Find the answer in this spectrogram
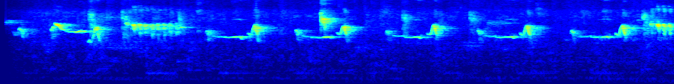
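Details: Long-tailed shrike singing in the late afternoon: a run of high, sharp chirped notes with short descending slurs, repeated unevenly about every half second, fairly faint against a quiet background.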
